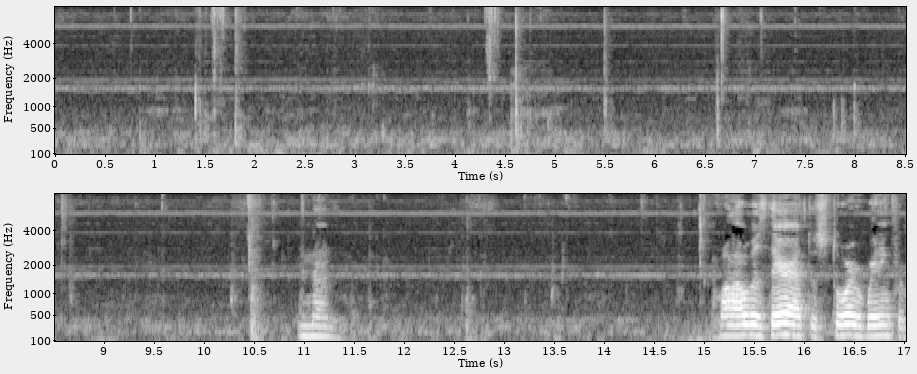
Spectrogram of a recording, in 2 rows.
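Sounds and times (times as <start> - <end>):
faint hum: 0.0 - 17.0
crunchy chewing: 0.6 - 5.6.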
